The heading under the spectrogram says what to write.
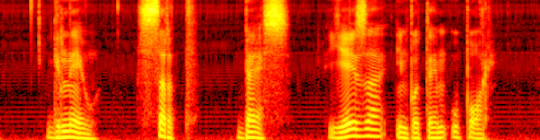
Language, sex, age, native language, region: Slovenian, male, 18-29, Slovenian, Pomurje region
